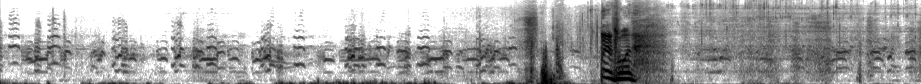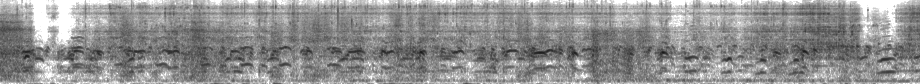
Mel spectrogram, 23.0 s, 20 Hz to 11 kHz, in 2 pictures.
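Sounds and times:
distant chorus of honking calls: 7.9 - 23.0.

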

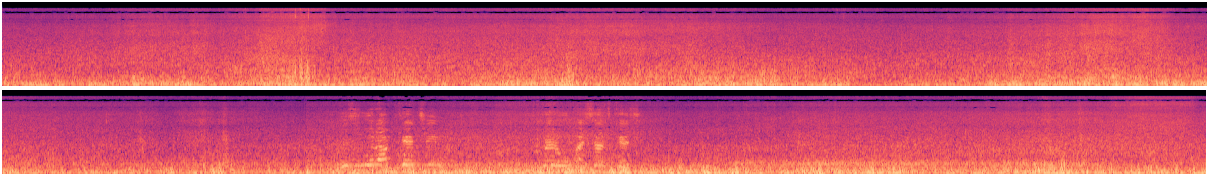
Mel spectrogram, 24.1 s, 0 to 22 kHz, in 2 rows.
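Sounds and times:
surf breaking on rocks: 0.0 - 24.0
wind buffeting microphone: 0.0 - 24.0.

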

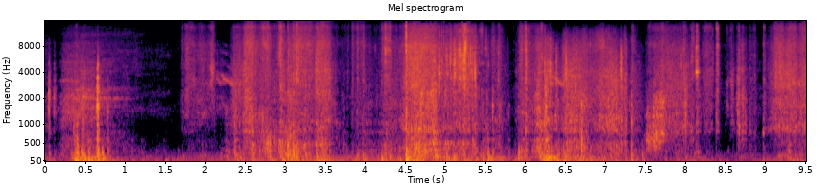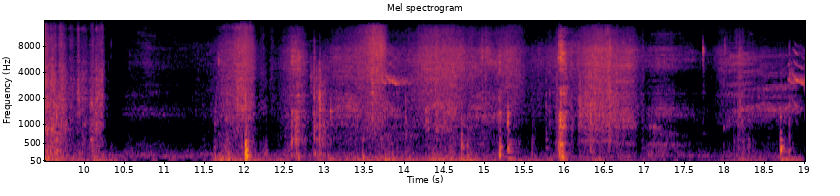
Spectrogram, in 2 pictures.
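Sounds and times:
cardboard scraping on ground: 1.7 - 10.4, 11.7 - 16.9.

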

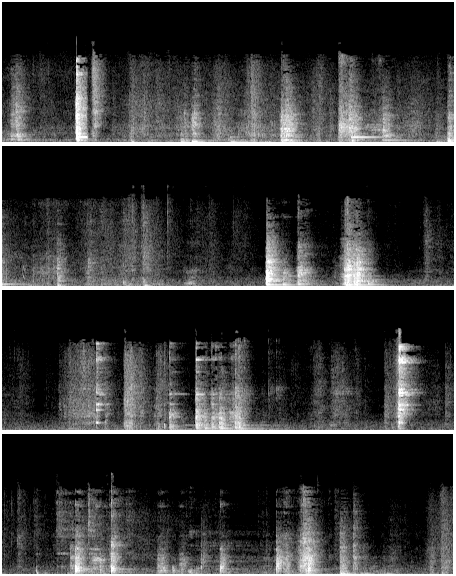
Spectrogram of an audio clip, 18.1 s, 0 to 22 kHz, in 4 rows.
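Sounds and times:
metal knocks and scrapes: 0.0 - 6.2, 7.1 - 8.5, 9.7 - 11.9, 13.9 - 17.6.

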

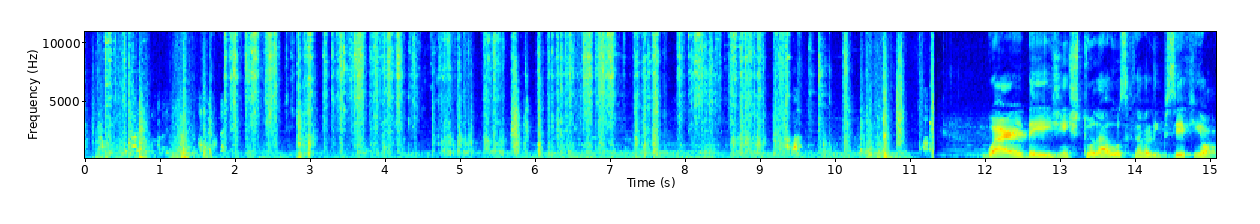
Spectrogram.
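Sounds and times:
cutlery clinking and clattering: 0.0 - 11.3.

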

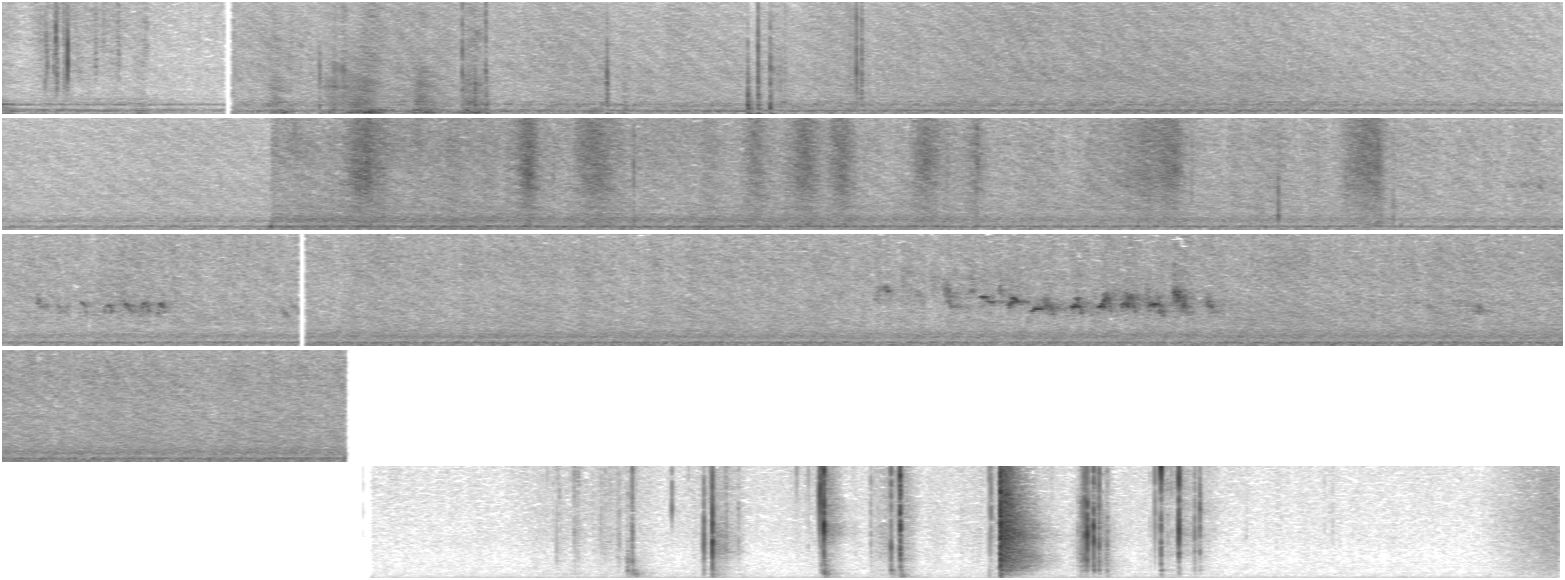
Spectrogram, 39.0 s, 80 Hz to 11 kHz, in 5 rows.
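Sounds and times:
honeybees buzzing: 0.0 - 25.2.

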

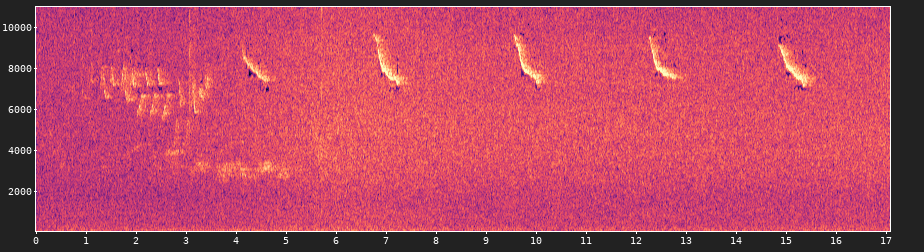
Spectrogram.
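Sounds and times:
low background noise: 0.0 - 17.0
small birds singing: 1.3 - 5.2.

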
